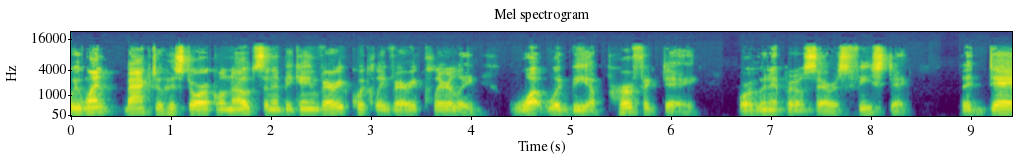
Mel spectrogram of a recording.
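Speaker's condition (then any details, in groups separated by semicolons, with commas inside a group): No condition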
